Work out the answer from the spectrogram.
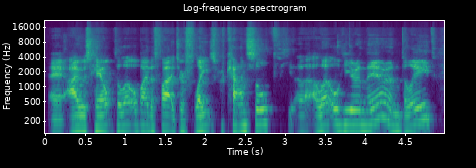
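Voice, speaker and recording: A man's voice: on the high side, a little fast. A man hosting a podcast in casual chat, friendly, informal and complimentary toward his guest. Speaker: podcast host.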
